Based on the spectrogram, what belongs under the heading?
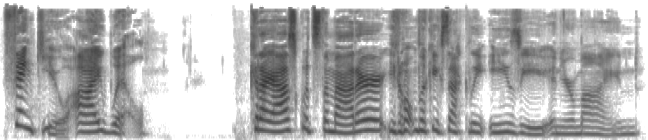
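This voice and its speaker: A woman's voice: a little high, sharp tone, voice pushed up. A woman reading aloud, voicing a frank, spirited young woman who coaxes and scolds a friend. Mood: coaxing. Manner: coaxing, brisk.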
